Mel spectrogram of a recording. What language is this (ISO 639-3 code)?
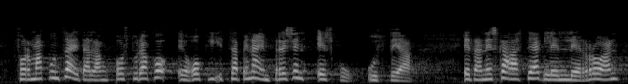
eus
